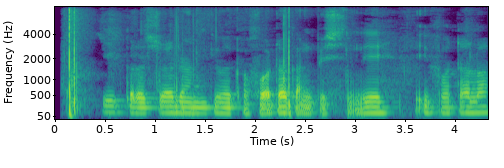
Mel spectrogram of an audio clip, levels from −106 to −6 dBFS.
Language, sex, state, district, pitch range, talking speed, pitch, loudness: Telugu, male, Andhra Pradesh, Sri Satya Sai, 110-115 Hz, 125 wpm, 110 Hz, -27 LUFS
